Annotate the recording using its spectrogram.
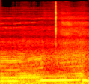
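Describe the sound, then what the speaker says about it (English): A TCR touring race car weaving to warm its tyres on track at Oschersleben during an ADAC TCR Germany race, its engine holding a steady, fairly loud drone with slight pitch shifts. "So Jess Bachmann just getting some heat into the tyres"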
